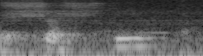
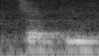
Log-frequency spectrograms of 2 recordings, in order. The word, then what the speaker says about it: Shashti: One, you know when the lady made the baby, we just say Chatti Sambarahi or Shashti. Shashti is the correct name. Chatti is a mispronunciation.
